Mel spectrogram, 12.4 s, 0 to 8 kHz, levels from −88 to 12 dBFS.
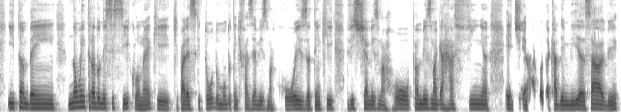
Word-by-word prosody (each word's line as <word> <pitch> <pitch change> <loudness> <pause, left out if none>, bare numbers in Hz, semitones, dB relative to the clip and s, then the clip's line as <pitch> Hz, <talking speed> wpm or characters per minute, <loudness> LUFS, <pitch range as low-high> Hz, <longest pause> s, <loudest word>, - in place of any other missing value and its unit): e 120 0 +3
também 115 -3 +3 0.3
não 135 +5 +4
entrando 135 -3 +3
nesse 120 +1 0
ciclo, 115 -3 -2
né, 100 +3 0
que 100 -5 -2
que - - -14
parece 100 -1 +2
que 105 - -9
todo 115 +3 -3
mundo 110 -1 -2
tem 105 - -6
que 105 - -13
fazer 100 +1 -4
a - - -3
mesma 100 -1 -4
coisa. 105 0 +1
Tem 105 0 -1
que 105 +1 -3 0.3
vestir 110 +3 0
a 110 - +2
mesma 105 -1 -1
roupa, 110 +6 -1
a - - +1
mesma 115 0 +3
garrafinha, 110 0 -1 0.4
eh, - - +4
de - - -4
água - - -1
da - - -3
academia, 100 0 +2
sabe? 105 +1 +2
110 Hz, 165 wpm, -23 LUFS, 100-115 Hz, 0.4 s, não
